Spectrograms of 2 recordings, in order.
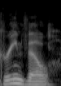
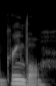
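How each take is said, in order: First: The ending is said with a clear 'ville' sound. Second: The ending is said with a reduced 'vol' sound. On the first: The speaker calls it wrong. "you don't say Greenville" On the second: The speaker calls it right. "you say Greenville"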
